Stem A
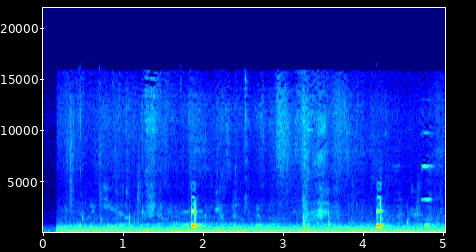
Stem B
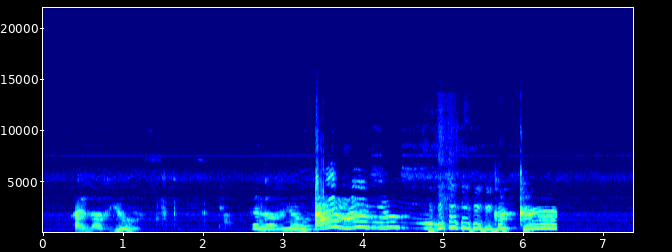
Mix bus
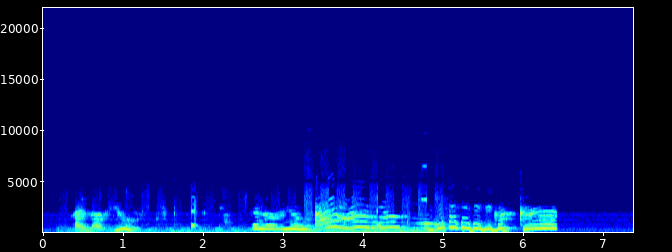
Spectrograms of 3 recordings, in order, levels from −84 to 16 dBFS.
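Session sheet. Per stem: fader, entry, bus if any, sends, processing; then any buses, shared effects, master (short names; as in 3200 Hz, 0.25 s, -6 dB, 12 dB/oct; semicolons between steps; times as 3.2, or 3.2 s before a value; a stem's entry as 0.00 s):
3.06 s -17.5 dB -> 3.4 s -5.5 dB, 0.00 s, no send, LPF 11000 Hz; LFO low-pass square 4.9 Hz 370–3600 Hz; notch 5100 Hz, Q 6.3
+2.5 dB, 0.00 s, no send, LPF 2600 Hz 12 dB/oct; tilt -4.5 dB/oct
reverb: off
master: limiter -22 dBFS, peak gain reduction 9.5 dB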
